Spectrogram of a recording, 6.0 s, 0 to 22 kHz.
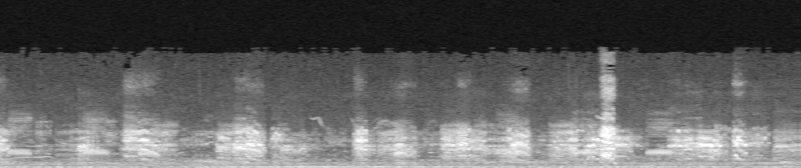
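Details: Nesting colony of white-winged terns, 2021, full of rasping, buzzy calls in quick irregular bursts from many birds, over a soft continuous low tone.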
